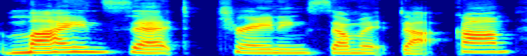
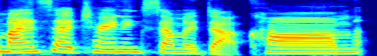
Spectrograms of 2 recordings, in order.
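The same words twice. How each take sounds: First: The address is said at a slower pace. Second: The address is said at a quicker pace.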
